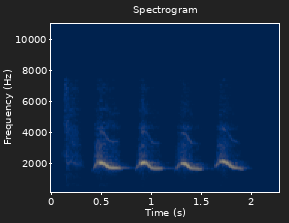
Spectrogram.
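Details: Woman with tics: a whistle tic occurring in a cluster with a hum and the word tic 'mangoes'; whistling vocal tic.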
